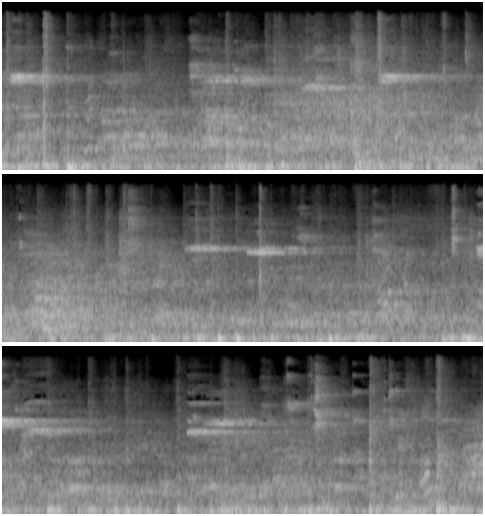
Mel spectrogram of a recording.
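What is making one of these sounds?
A volleyball is struck with a hollow thump.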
